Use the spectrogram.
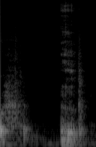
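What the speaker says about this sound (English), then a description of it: "sorry about that burp" A man's burp, a short low throaty belch that comes on suddenly after a quiet stretch, loud and close, with a second brief bump right after it.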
